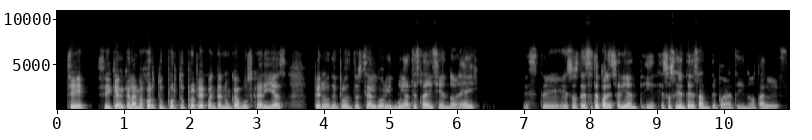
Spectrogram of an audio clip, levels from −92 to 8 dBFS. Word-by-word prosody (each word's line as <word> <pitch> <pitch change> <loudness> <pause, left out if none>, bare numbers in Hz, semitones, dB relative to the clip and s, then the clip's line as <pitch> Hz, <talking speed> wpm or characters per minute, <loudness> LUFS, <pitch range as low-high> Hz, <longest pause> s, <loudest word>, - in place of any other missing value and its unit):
Sí, 155 -2 +2 0.2
sí, 155 -2 -1
que 145 -2 +4
que 140 - -1
a - - +4
lo 140 - +5
mejor 145 +4 +1
tú 165 -1 -4
por 160 0 -1
tu 150 -3 -4
propia 155 +1 +2
cuenta 155 0 0
nunca 145 +1 +1
buscarías, 135 +6 0 0.4
pero 135 -3 0
de 130 0 -3
pronto 135 +2 -3
este 145 -1 -3
algoritmo 135 0 +1
ya 130 -1 +1
te 130 - -5
está 135 +1 +1
diciendo: 125 -1 -1
"Ey, 130 -2 -2 0.7
este, - - -7
esos, 160 +8 -4
esto 150 +4 +1
te 230 - +8
parecería, 135 -1 +3 0.4
eso 145 +7 -3
sería 210 0 +4
interesante 145 -8 +2
para 105 -1 -6
ti, 105 0 -9
¿no?, 105 +7 -9
tal 115 -4 -3
vez". 100 - -10
140 Hz, 200 wpm, -25 LUFS, 130-155 Hz, 0.7 s, te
